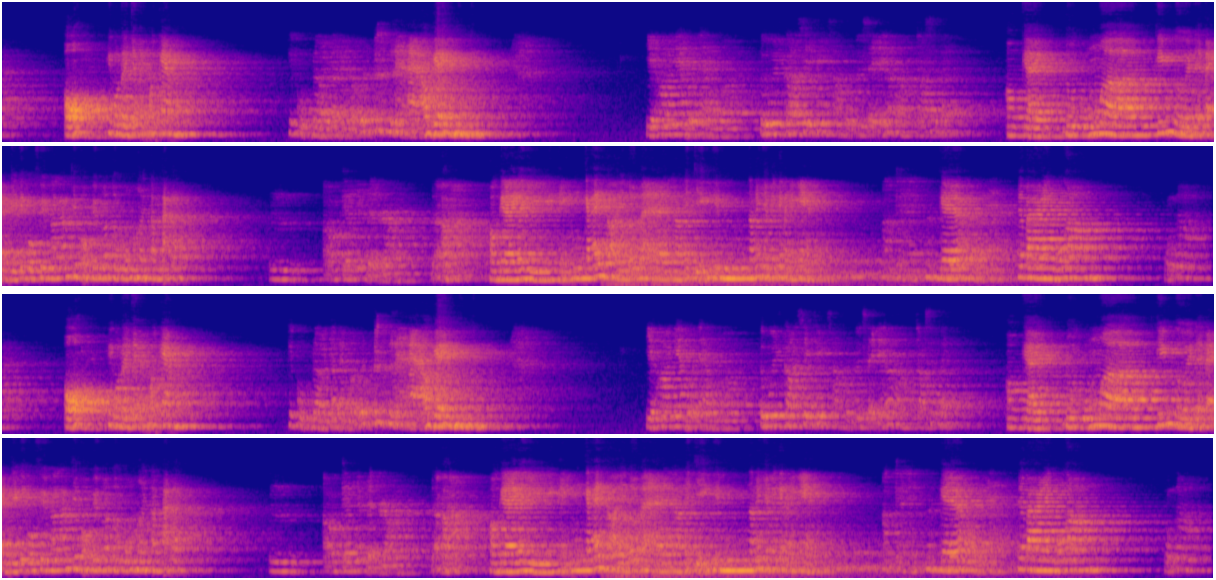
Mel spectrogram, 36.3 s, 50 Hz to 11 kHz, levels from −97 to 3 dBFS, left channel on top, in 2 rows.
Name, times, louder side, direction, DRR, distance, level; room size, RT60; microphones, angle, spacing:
voice 1, 1.0-1.5 4.3-6.0 7.6-7.9 9.7-14.2 22.2-22.6 23.0-24.2 24.6-25.1 31.4-31.9 32.4-33.2 35.6-36.1, right 1 dB, 35° right, -8 dB, 2.0 m, -38 dB
voice 2, 1.6-2.7 5.9-7.2 15.1-20.8 24.7-24.9 25.5-30.4 32.0-32.6 33.4-34.6, equal, 20° left, -7 dB, 1.5 m, -29 dB
sound 1, 27.1-34.7, left 1 dB, 15° right, 1.8 m, -43 dB
14.0 x 5.0 x 3.2 m, 2.6 s
head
